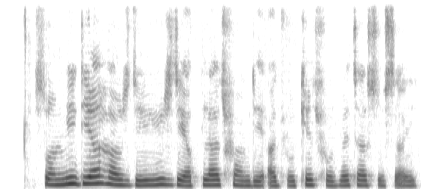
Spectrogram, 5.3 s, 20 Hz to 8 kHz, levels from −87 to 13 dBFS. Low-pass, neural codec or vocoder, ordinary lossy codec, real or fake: none; codec, 16 kHz, 4 kbps, FunCodec, trained on Chinese and English, 50 frames a second; none; fake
